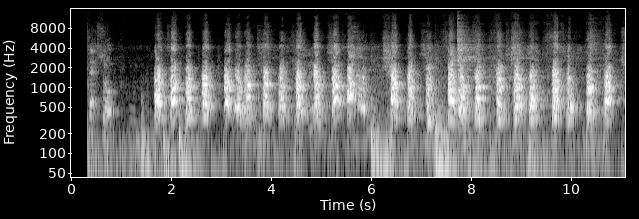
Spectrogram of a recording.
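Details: German Shepherd, bicolor, working on the job, barking in a rapid, steady series of harsh barks, about three per second, sustained through most of the recording with brief pauses.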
